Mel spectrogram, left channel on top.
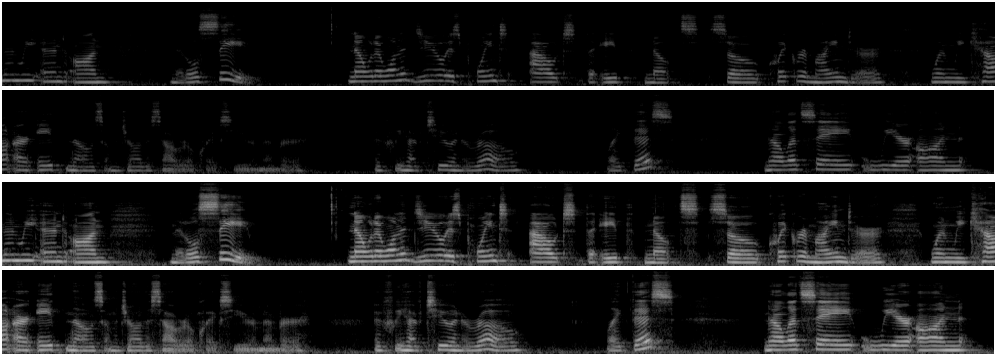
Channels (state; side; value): quieter; left; 14.5 dB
